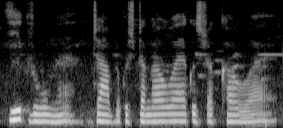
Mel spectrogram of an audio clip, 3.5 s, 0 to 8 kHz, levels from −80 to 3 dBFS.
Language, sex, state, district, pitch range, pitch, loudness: Hindi, female, Uttar Pradesh, Lalitpur, 155-170 Hz, 165 Hz, -17 LUFS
